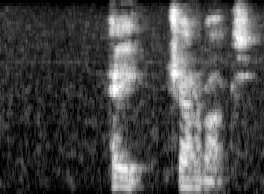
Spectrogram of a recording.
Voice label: hey chatterbox, en-us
